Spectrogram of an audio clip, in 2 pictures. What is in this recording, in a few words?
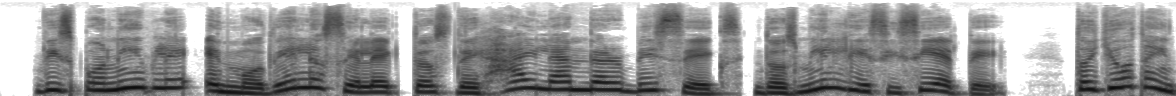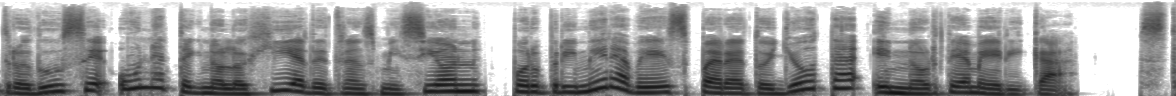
product presentation video Spanish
